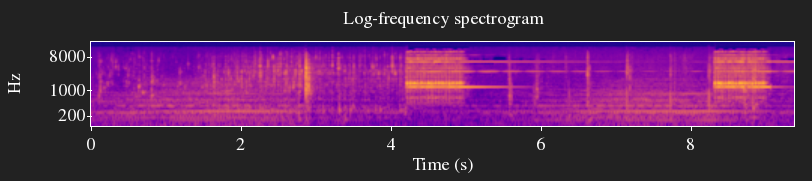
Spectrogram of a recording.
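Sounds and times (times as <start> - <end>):
water running and trickling: 0.0 - 4.3
telephone ringing in short trilling bursts: 4.2 - 6.9, 8.0 - 9.3.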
